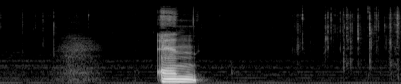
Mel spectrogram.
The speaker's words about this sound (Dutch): ja, je hoort het hier, het papiertje dat we er nu heel traag afnemen.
